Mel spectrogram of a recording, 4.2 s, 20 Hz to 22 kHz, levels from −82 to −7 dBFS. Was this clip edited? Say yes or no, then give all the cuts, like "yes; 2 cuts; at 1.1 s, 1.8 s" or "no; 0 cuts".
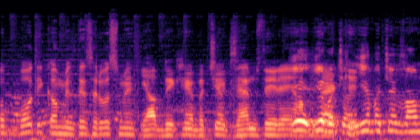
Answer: yes; 1 cut; at 1.3 s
